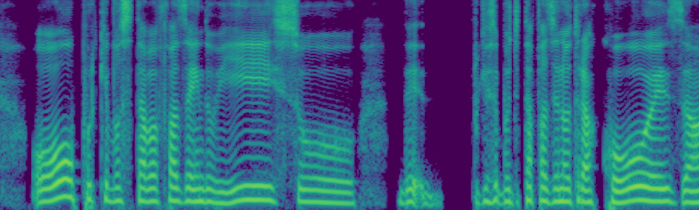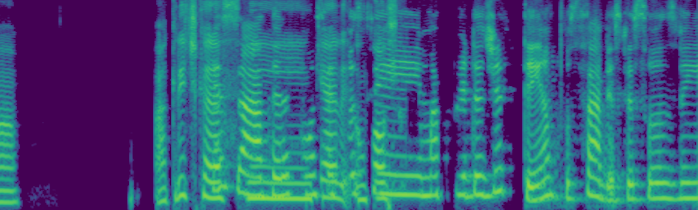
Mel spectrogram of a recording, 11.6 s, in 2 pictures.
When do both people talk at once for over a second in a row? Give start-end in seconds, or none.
7.6-9.2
